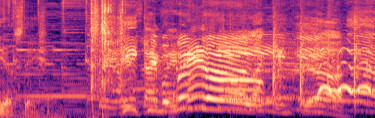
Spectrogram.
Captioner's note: cheering and clapping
